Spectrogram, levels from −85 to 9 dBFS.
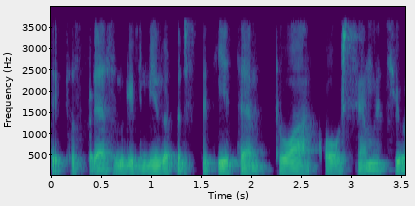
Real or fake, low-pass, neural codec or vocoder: real; 3.6 kHz; none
